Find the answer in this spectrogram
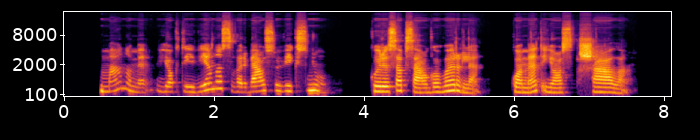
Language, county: Lithuanian, Telšiai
